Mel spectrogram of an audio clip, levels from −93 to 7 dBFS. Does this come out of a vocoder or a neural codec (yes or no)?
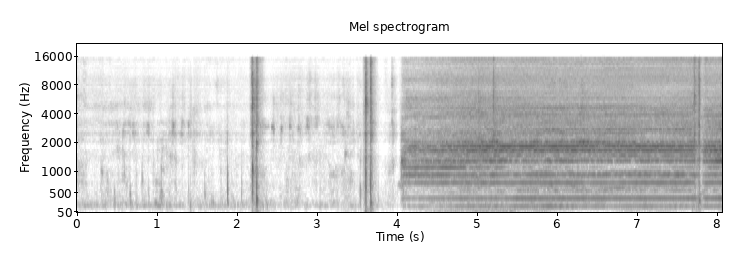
yes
